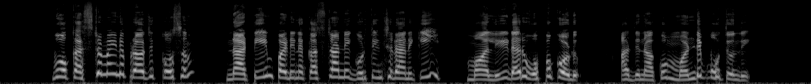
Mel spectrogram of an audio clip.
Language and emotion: Telugu, angry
